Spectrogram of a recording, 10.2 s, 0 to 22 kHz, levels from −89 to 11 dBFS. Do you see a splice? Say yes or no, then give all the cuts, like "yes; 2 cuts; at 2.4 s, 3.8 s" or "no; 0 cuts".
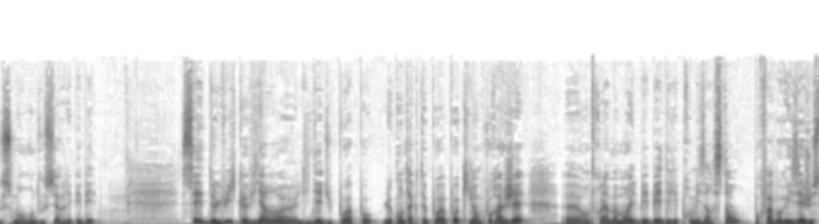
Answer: no; 0 cuts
